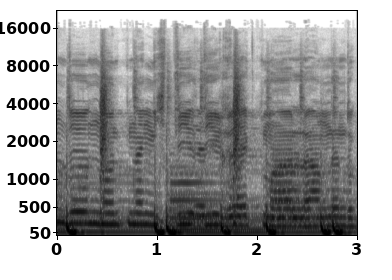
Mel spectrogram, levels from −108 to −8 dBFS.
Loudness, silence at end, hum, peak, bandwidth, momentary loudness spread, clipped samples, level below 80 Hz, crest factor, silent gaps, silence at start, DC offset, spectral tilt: -14 LUFS; 0 s; none; 0 dBFS; 12 kHz; 3 LU; under 0.1%; -14 dBFS; 12 dB; none; 0 s; under 0.1%; -6 dB/octave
